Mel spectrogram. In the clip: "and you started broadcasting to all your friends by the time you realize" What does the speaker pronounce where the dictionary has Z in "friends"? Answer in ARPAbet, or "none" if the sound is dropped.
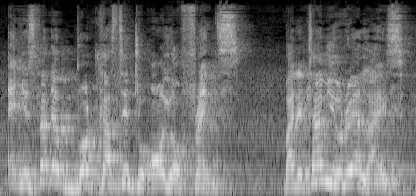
S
